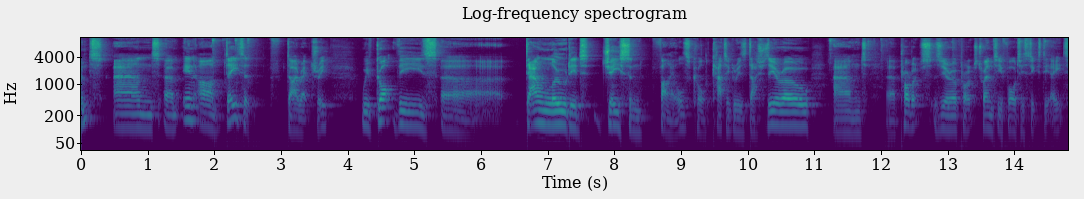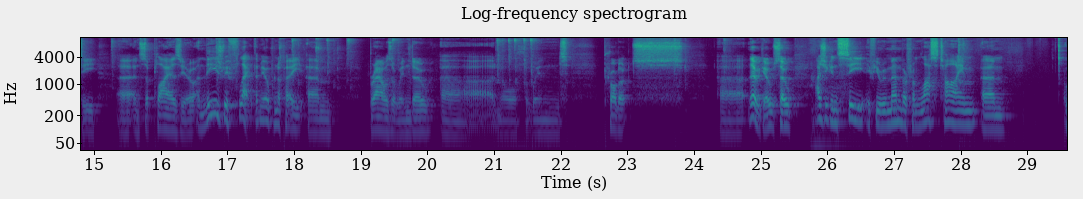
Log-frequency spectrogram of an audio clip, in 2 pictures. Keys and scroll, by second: 1.8-2.4 typing, 11.1-11.9 typing, 12.9-13.9 typing, 17.8 super+n, 18.4 ctrl+alt+super+Left, 18.7 alt+super+Right, 19.3 alt+super+Right, 20.9-21.9 typing, 21.9 Page_Down.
